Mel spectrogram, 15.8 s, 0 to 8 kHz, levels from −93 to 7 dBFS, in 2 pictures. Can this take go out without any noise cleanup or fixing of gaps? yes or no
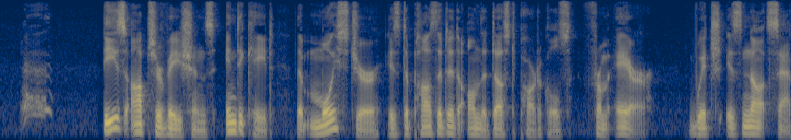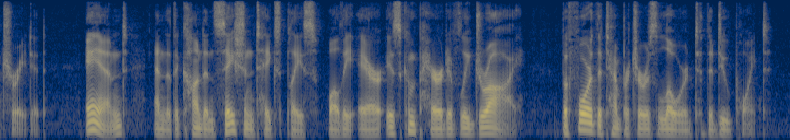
no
